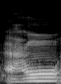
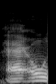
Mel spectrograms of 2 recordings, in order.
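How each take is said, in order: First: The sound goes through the nose, nasal. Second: The sound stays in the mouth, not nasal. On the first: The speaker calls it wrong. "jangan au, ... itu masuk ke hidung" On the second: The speaker calls it right. "tidak masuk ke rongga rongga hidung"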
